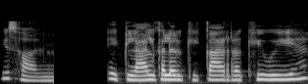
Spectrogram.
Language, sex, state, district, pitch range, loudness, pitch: Hindi, female, Bihar, Kaimur, 205-230 Hz, -17 LUFS, 215 Hz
